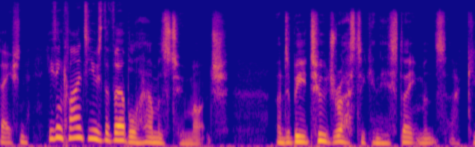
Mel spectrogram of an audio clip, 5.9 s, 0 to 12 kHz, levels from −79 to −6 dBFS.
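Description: A section at the wrong speed runs from 1.57 s to the end at 5.94 s: the speech slows to about 0.77 times its recorded rate and drops roughly five semitones, sounding deep and sluggish, likely from playback against a mismatched clock.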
